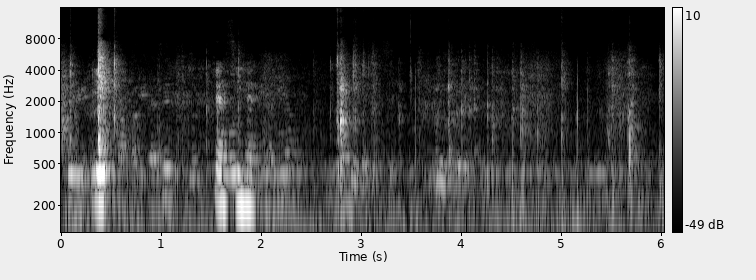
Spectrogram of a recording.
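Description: A small cardboard product box is opened by hand, giving scattered crinkles, tears and clicks of paper packaging, with soft voices underneath.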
